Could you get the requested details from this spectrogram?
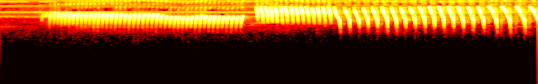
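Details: Canary singing in a tutor recording for young birds: a long buzzy rattling trill that dips slightly, then a rapid series of sharp falling notes repeated evenly.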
